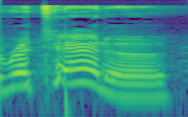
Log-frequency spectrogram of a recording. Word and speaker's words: Rattata: dad gym area remember if I had a rat-a-tat-tat I or whatever I know I misheard pronounce it you went on purpose that's it's a Rattata feed ram luckily these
